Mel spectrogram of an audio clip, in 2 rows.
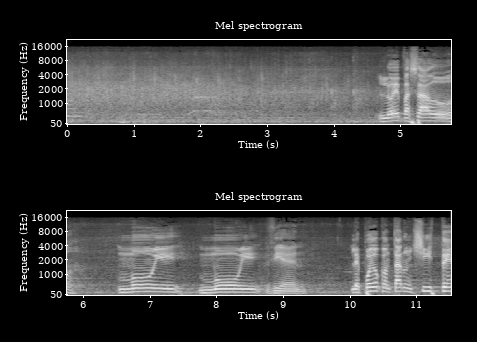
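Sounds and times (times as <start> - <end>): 
crowd applauding: 0.0 - 4.7
speech: 4.7 - 9.4, 10.0 - 11.5.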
